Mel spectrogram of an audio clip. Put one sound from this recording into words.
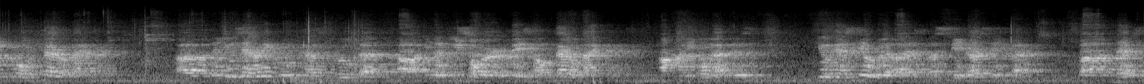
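A woman speaks calmly through an online call, heard over a loudspeaker.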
